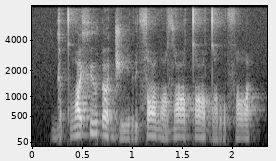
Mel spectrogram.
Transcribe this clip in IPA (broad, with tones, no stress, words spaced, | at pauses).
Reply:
ɡɪ˧t ðˤʌ˥xʲu˥ɗʌ˧ d͡ʒiː˩rsʲɔ˥ðˤi˩ zˤʊ˥j tˤɪː˧ dˤɪ˩rsˤi˧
